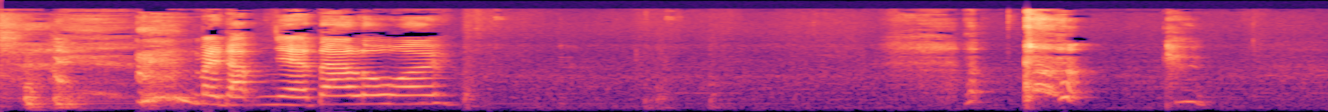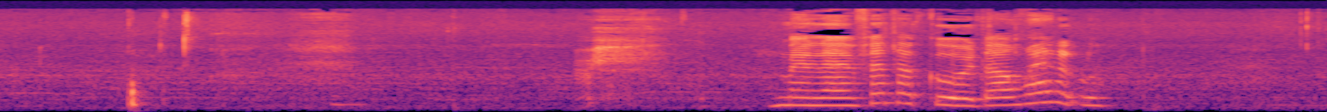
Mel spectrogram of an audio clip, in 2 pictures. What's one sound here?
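A young girl sings close by.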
